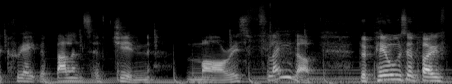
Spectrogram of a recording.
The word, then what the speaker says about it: Mare: The gin we're trying today is Gin Mare, pronounced Mare. Some people call it Gin Mare, but it's Mare.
